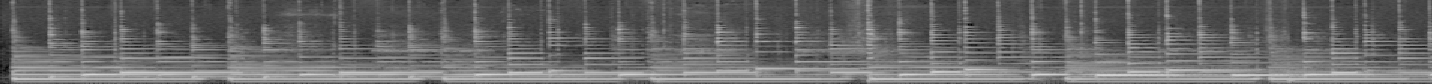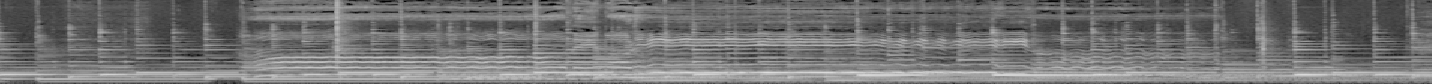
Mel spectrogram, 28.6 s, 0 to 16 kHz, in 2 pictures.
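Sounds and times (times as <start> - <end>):
harp: 0.0 - 28.6
person singing: 16.7 - 28.6.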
